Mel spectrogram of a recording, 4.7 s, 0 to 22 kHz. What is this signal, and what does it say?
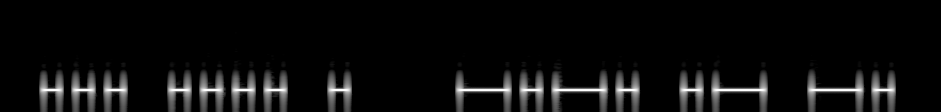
Morse code, heard as a keyed tone, about 15 wpm, 700 Hz. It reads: SHE CAN
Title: Sentences from Top 1000 Words 15wpm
